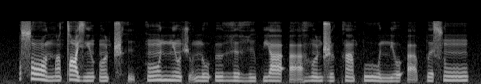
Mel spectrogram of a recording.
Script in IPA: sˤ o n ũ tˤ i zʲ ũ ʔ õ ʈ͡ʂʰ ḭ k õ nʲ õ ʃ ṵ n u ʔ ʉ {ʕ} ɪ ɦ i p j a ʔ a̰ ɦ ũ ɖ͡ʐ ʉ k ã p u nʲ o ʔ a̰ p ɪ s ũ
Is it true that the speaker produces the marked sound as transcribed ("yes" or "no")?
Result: no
